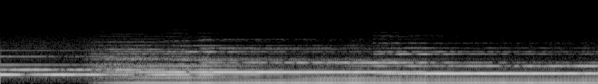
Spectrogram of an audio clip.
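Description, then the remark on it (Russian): An air raid alarm in Chernivtsi opens with a ringing, bell-like toll, somewhat church-like, then a deep, steady droning tone swells in beneath it and holds loud and unbroken, with no voices. “Интересно, что я был в Черновцах в это время, и в Черновцах звук воздушной тревоги начинается с удара колоколом, с таким набатом.”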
